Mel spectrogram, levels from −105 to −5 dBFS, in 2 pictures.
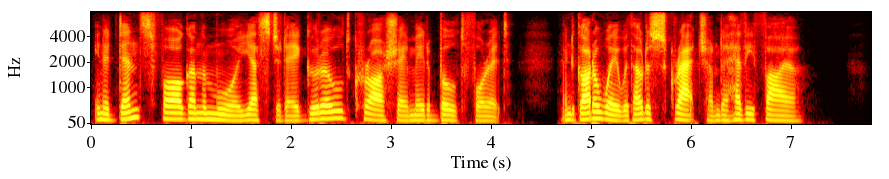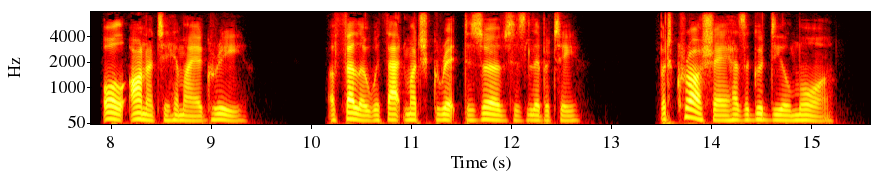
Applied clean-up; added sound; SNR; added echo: none; none; none; none.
